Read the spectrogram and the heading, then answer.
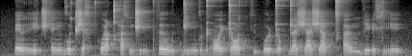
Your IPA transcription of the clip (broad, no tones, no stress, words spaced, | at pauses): ɛʊ̯rɪt͡ʃʰɛ ŋɡod ʒaxpʰoɪ̯qʰəxnd͡ʒɨr pʰəʊ̯wɨp ɖiŋɡo ɖʱɔɪ̯ ʈɔt͡sʼɨp o ɖɔpɖa ʒaʒ apt͡sʼaʊ̯ mbi ɽɪxrɪ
